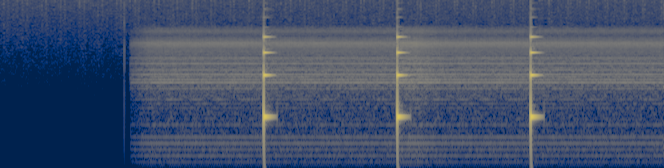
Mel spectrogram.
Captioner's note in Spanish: metrónomo a tiempo con los números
